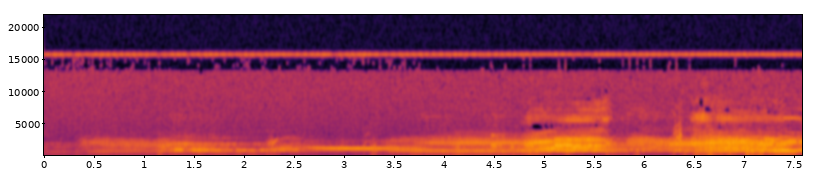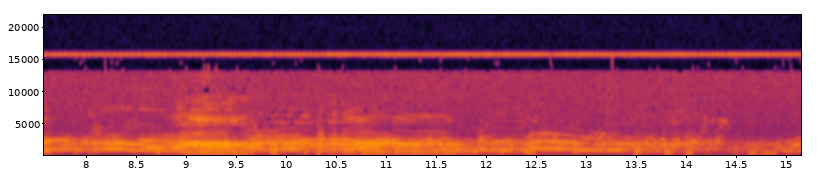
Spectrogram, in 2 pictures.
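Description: A chorus of coyotes, among 200 housed in pairs in outdoor research pens about the size of a tennis court, howls and yips together after a researcher howls first, overlapping wavering high-pitched wails and warbling cries rising and falling continuously, loud, with no talking.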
